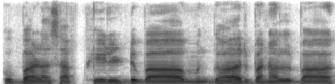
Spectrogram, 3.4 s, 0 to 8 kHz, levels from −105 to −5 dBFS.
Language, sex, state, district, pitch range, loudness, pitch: Hindi, male, Uttar Pradesh, Deoria, 135-150 Hz, -24 LUFS, 135 Hz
